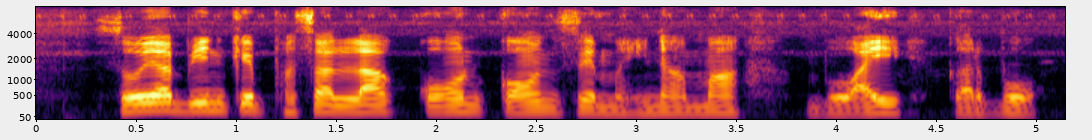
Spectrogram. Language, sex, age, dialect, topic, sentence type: Chhattisgarhi, male, 18-24, Western/Budati/Khatahi, agriculture, question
